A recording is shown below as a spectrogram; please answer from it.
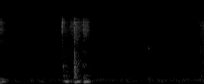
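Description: A short run of computer keyboard keystrokes, three or four quick clicks a little over half a second in.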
